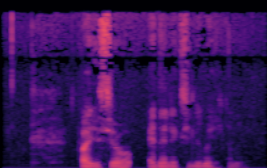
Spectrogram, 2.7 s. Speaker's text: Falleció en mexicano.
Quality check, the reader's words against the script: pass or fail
fail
